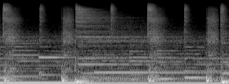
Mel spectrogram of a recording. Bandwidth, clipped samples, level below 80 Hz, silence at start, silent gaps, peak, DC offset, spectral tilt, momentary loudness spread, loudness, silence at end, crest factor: 18.5 kHz; under 0.1%; -20 dBFS; 0 s; none; -2 dBFS; under 0.1%; -6 dB/octave; 6 LU; -20 LUFS; 0 s; 16 dB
